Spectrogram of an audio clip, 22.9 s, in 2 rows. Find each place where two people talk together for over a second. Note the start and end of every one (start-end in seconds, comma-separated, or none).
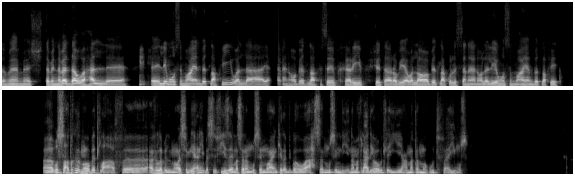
none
